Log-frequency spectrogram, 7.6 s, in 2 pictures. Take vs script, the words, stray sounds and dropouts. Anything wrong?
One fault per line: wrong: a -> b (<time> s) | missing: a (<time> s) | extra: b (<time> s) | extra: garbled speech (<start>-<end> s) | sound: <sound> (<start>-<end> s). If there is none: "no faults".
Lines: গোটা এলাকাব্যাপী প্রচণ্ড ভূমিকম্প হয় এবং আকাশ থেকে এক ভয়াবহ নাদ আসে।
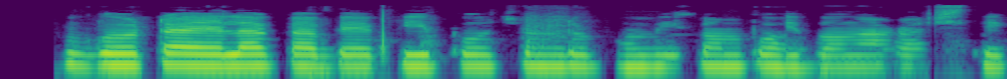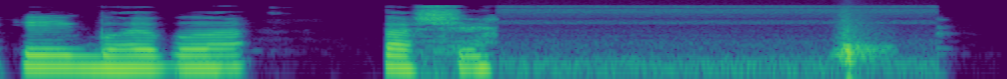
missing: হয় (2.8 s)
missing: নাদ (4.6 s)
sound: whoosh (6.9-7.2 s)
